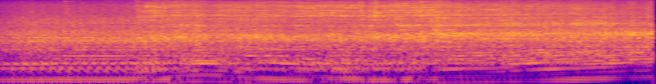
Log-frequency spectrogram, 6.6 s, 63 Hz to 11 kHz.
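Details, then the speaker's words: Neglected 1600 dual-port air-cooled VW Beetle engine on a water-brake dyno, not revved hard in years: even full-throttle roar with no knocks, misses or rattles, smoking less than before; healthy engine. "it hadn't been revved like that for a long time I mean it's it sounds good"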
